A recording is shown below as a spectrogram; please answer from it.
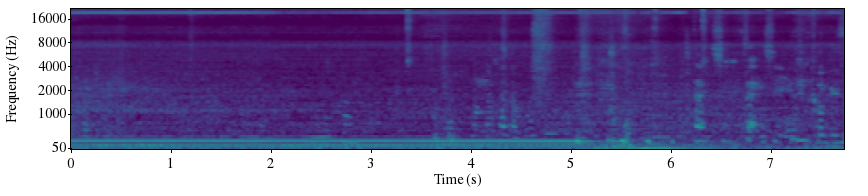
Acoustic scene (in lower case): bus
